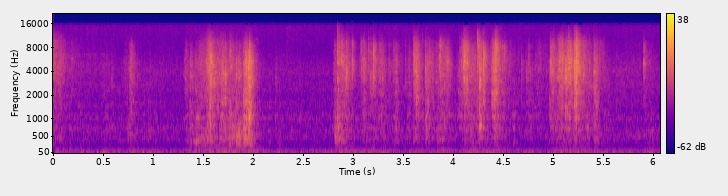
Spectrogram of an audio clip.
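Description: Brief, intermittent rustling and handling sounds on a workbench, over a steady low electrical hum.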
